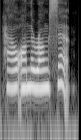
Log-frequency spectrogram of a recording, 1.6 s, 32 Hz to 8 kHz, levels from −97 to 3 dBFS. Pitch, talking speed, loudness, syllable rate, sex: 260 Hz, 185 wpm, -14 LUFS, 3.6 syllables/s, female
